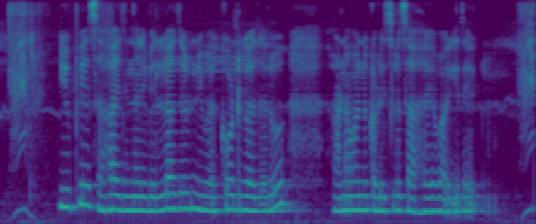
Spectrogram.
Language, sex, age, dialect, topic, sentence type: Kannada, female, 31-35, Mysore Kannada, banking, statement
